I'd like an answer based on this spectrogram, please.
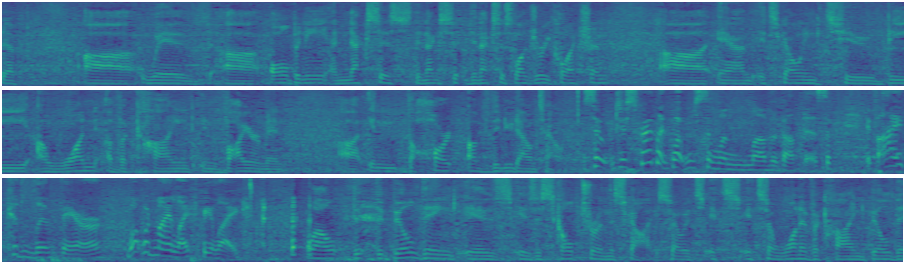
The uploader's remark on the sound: live on the street today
